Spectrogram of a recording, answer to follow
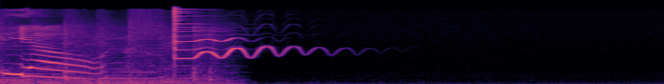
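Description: Closing music with sliding, swooping pitched sounds that stops about a second in on a single wobbling, warbling tone which fades away, followed by silence.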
